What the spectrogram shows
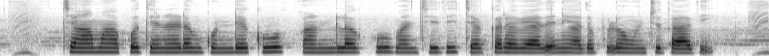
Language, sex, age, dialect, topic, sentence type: Telugu, female, 18-24, Southern, agriculture, statement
